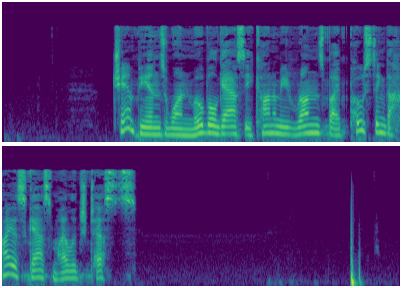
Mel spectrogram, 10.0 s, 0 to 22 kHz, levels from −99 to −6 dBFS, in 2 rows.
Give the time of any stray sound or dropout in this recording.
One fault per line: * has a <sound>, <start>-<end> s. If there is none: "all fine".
all fine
